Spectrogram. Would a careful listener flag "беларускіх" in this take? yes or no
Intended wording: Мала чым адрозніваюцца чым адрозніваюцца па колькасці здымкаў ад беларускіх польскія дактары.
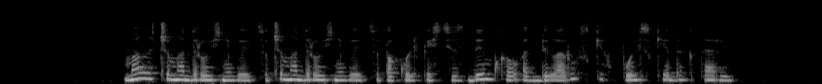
no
